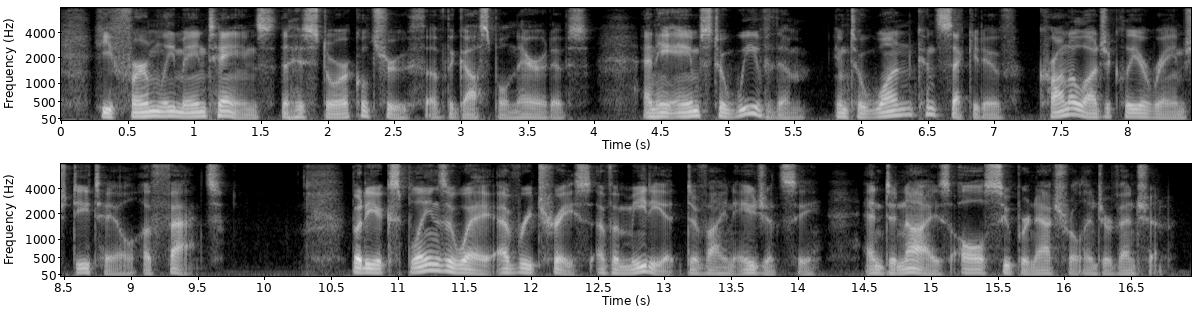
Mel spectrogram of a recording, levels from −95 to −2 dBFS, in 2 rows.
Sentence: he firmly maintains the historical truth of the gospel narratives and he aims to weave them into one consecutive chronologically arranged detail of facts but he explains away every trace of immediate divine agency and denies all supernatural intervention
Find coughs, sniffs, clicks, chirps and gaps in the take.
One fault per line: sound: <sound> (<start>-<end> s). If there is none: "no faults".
no faults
